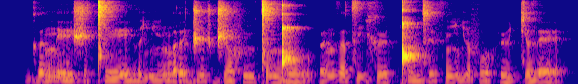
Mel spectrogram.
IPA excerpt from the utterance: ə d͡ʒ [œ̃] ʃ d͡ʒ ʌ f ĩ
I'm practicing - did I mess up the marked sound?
no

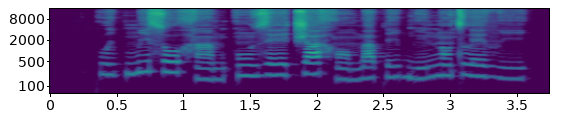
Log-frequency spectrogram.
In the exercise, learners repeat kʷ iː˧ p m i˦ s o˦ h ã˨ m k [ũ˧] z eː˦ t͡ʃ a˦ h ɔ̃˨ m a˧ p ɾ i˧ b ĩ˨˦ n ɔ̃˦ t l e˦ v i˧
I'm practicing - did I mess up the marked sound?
no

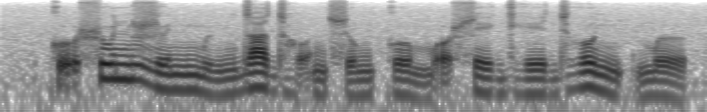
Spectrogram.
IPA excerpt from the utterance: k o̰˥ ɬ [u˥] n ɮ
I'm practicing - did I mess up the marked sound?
no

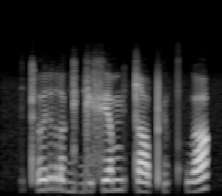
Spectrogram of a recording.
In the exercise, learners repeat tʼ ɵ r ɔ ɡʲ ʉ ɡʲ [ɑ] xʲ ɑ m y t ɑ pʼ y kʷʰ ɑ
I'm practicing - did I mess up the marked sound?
no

